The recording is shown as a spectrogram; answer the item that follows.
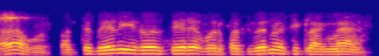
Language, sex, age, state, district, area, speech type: Tamil, male, 60+, Tamil Nadu, Nilgiris, rural, conversation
